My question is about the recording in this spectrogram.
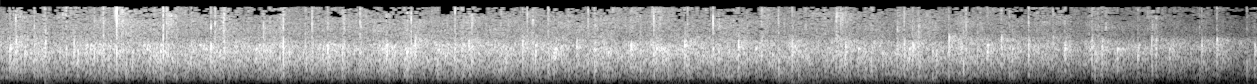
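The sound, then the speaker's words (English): A church audience applauds a play school, clapping steadily for several seconds, a dense, even wash of many hands with no voices rising above it, holding at a constant loudness and tapering only slightly at the end. “All right, well, let us say a round of applause for the joy of this wonderful play school.”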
